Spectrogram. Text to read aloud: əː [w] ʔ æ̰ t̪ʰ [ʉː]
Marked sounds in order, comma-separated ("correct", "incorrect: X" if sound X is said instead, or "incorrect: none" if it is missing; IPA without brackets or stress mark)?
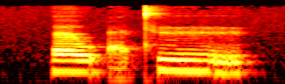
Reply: correct, correct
